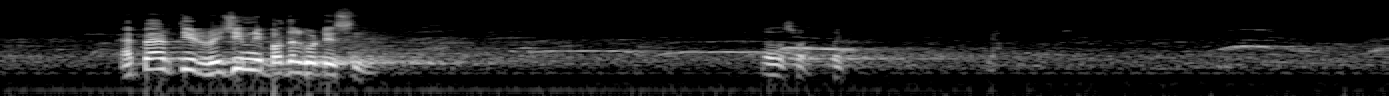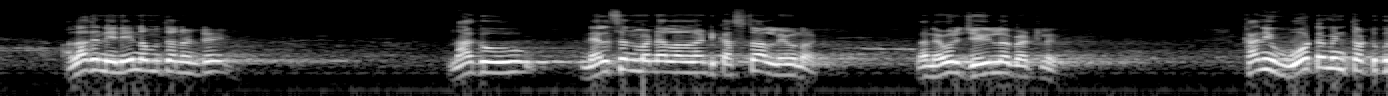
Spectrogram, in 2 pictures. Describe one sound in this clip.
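A man speaks forcefully into a microphone over loudspeakers, in bursts with pauses, in a large echoing hall.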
